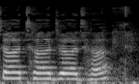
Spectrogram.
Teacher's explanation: जब वो हवा निस्वृत हो रही है, निश्वास जब निकल रहा है, तो वहां पर हल्का सा संघर्षण भी हो रहा है। तो जो च वर्ग जो है, च, छ, ज, झ, ये स्पर्श संघर्षी व्यंजन कहलाते हैं।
